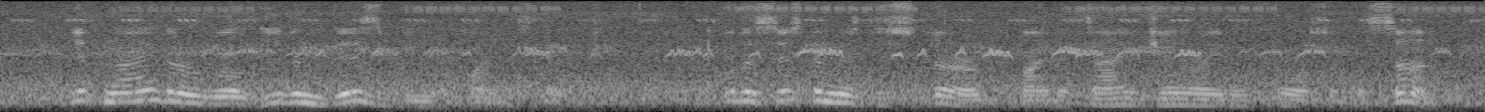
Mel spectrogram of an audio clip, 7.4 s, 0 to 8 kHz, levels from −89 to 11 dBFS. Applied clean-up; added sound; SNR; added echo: none; Insect; 4 dB; reverberation time 0.2 s.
